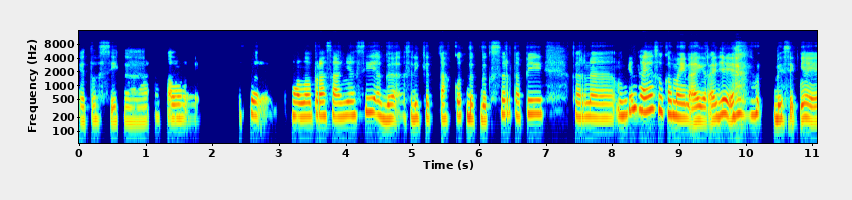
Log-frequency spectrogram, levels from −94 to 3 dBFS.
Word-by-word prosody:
Itu 170 0 -7
sih 170 - -7
Kak, 165 0 -9
atau 195 -1 -3 0.8
betul, - - -1 0.5
kalau 210 -1 +3
perasaannya 220 0 +1
sih, 265 +3 0
agak 195 0 -1
sedikit 195 -1 -4
takut 195 +3 -3
deg-deg 185 -3 -1
ser. 240 0 -2
Tapi, 240 +3 -1 0.4
karena 205 -2 -2
mungkin 285 +9 +3
saya 290 +2 +7
suka 275 -5 +3
main 205 -3 +4
air 170 +1 +4
aja 205 +9 +4
ya - - +3 0.6
basic-nya 190 0 +1
205 Hz, 125 wpm, -23 LUFS, 190-225 Hz, 0.8 s, saya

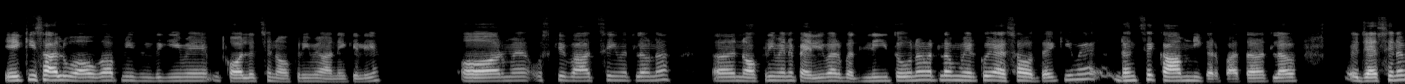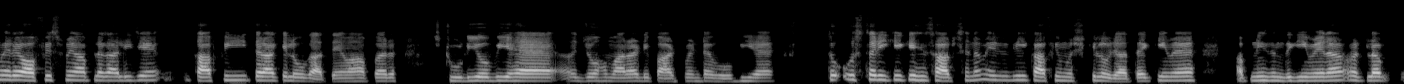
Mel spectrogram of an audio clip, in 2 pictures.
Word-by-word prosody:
1 185 - +2
ही 215 - +2
साल 200 -1 +8
हुआ 180 -4 +3
होगा 170 +2 +2
अपनी 185 0 -4
ज़िन्दगी 165 0 -9
में 170 +1 -5
कॉलेज 150 +1 +2
से 180 - -6
नौकरी 150 0 -5
में 150 - -6
आने 135 -1 -3
के 140 - -7
लिए। 155 +7 -7 0.9
और 160 +1 +6
मैं 180 +1 -6
उसके 185 +2 -10
बाद 170 -1 -1
से 205 - -6
ही 195 - -6
मतलब 185 0 -5
ना 210 - -2 0.5
अ, 175 0 +1
नौकरी 165 +3 0
मैंने 185 0 -3
पहली 150 -2 0
बार 175 0 +1
बदली 160 +4 -5
तो 180 0 +1
ना 200 +2 +1
मतलब 200 0 +1
मेरे 190 -2 -1
को 200 - +2
ऐसा 185 -1 +3
होता 165 -3 +2
है 165 - 0
कि 210 +4 -8
मैं 240 +3 -4 0.3
ढंग 185 +1 +2
से 225 - +2
काम 180 -3 +6
नहीं 180 -2 -5
कर - - -2
पाता 150 +3 +2
मतलब 160 +2 +1 0.7
जैसे 165 +4 +5
ना 210 - +3
मेरे 210 -1 +2
ऑफ़िस 190 +1 +4
में 205 - -1
आप 195 -1 0
लगा 185 -1 +1
लीजिए 190 +2 -3 0.4
काफ़ी 200 +4 +1
तरह 185 -1 +6
के 180 +1 -5
लोग 165 -3 -3
आते 120 - -1
हैं। 145 - -5
वहाँ 150 +1 -1
पर 160 -1 -1 0.4
स्टूडियो 170 +1 -2
भी 175 +1 -3
है 165 -1 +5
अ, 165 - -10
जो 165 +1 -5
हमारा 155 0 0
डिपार्टमेंट 155 +1 -4
है 155 - -3
वो 140 -1 -6
भी 160 +1 -8
है 155 0 -3 0.6
तो - - +2 0.2
उस 215 - -4
तरीक़े 210 -2 +2
के 215 - +2
हिसाब 185 -4 +3
से, 190 - -9
न 205 +2 -4
मेरे 205 -3 -5
लिए 200 0 -2
काफ़ी 185 0 +3
मुश्किल 180 +1 -6
हो 170 - +1
जाता 140 +1 0
है 160 - -1
कि 180 +4 -4
मैं 185 +1 +2 0.5
अपनी 180 +2 -1
ज़िन्दगी 175 -1 -2
में 175 0 +2
न 185 - +6 0.2
मतलब 180 0 +2
175 Hz, 200 wpm, -24 LUFS, 160-190 Hz, 0.9 s, साल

